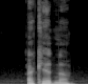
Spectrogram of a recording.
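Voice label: "echidna", American English; pronunciation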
